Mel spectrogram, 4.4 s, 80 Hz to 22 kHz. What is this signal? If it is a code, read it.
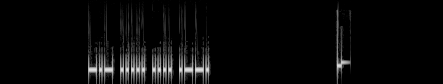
Morse code, heard as a keyed tone, about 44 wpm, 700 Hz. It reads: K5HP
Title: Easy Call Signs - 45wpm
